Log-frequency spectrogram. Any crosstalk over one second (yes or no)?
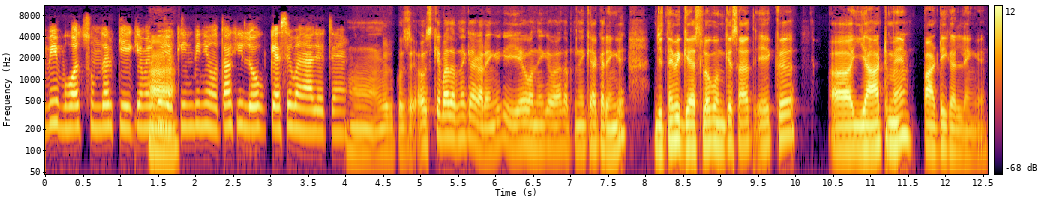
no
